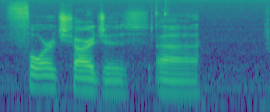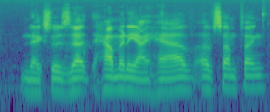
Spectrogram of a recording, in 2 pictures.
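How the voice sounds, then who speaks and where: Low-voiced man, halting and unsure. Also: steady tone. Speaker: tabletop game player. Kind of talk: casual game chat.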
